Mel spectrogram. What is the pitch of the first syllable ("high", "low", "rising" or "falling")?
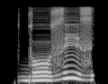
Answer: low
